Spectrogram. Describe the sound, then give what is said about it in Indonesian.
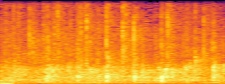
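A crowd claps steadily in applause for a group of singers, a dense wash of many overlapping hand claps at a fairly even loudness throughout, with no voices standing out. “kasih tepuk tangan dulu nih untuk ….”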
